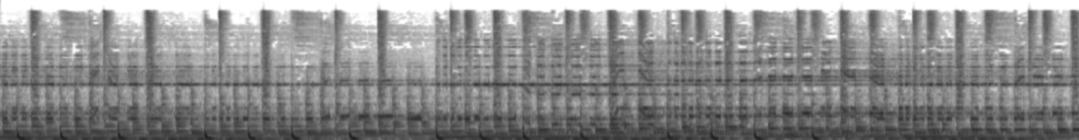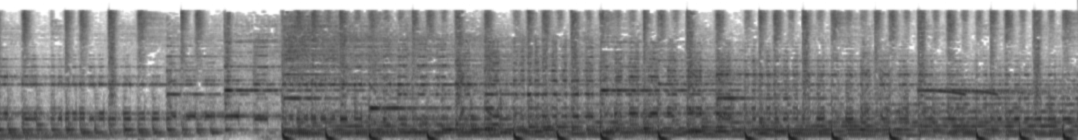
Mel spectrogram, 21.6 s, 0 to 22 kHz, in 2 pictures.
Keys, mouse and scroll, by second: 1.3-2.1 scroll up 1, 2.1-4.3 drag, 4.3-5.8 drag, 9.2 right click, 10.7 click, 12.4 right click, 13.1 click, 14.6 click, 16.1 ctrl+2, 16.3 click, 16.7-17.2 scroll up 1, 17.3 right click, 17.8 click, 18.2-18.9 scroll down 1, 18.9-21.5 drag.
